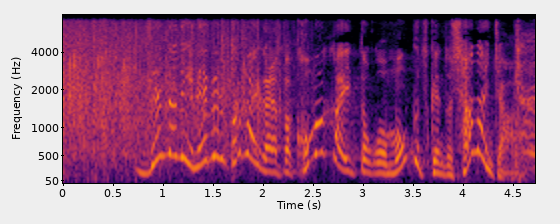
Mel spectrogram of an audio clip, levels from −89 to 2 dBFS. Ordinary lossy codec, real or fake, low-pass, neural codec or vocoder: none; real; 7.2 kHz; none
